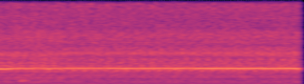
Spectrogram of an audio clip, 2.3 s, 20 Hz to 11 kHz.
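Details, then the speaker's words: Toyota Corolla right after starter replacement: starts right up and settles into an even, steady idle with smooth low hum and faint high whine, no knocks; charging system reading 14 volts, fan not yet refitted; healthy idle. "start right up so there you go simple to do it i didn't put the fan yet but i'm just gonna put it right on see the engine is running see the system is charging 14 volts that's pretty good"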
